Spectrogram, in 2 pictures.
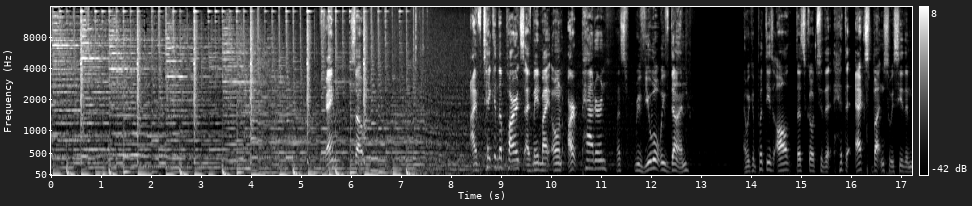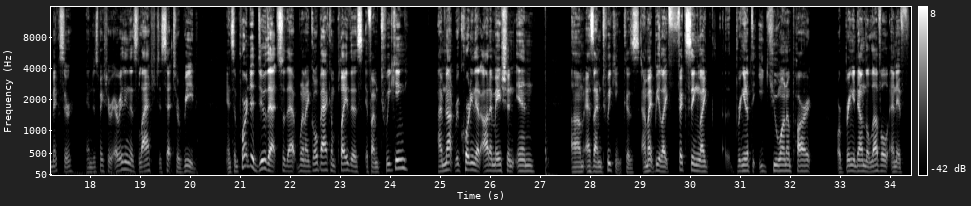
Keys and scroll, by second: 7.2 0, 16.2 x.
